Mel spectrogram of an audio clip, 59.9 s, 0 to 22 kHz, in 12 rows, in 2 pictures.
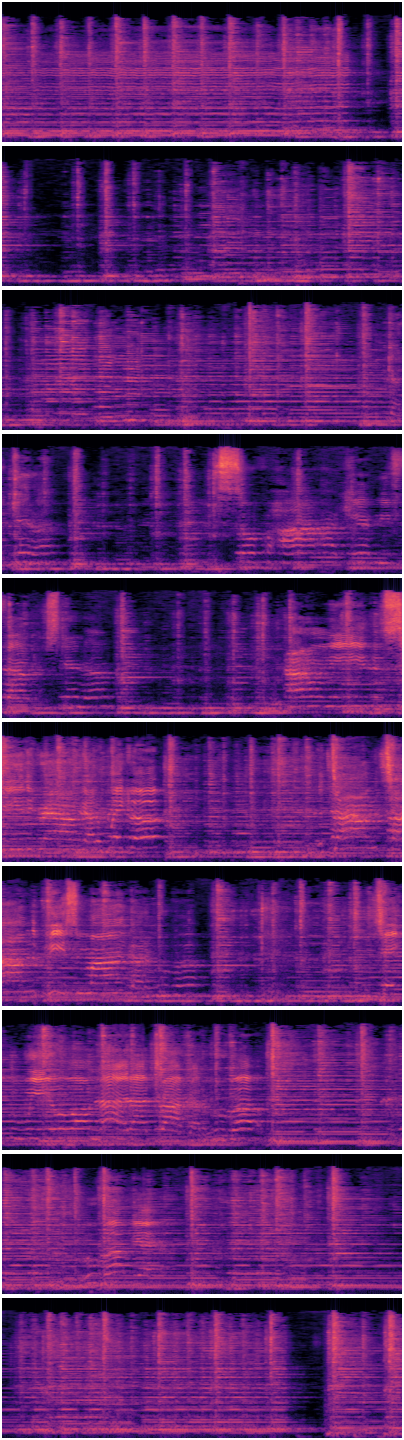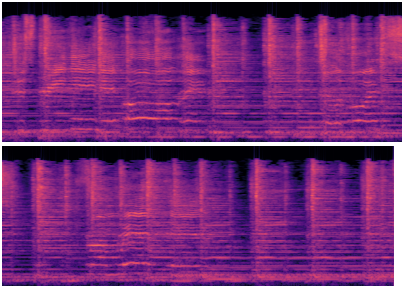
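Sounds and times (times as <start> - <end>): man singing: 0.0 - 4.6, 14.5 - 16.1, 17.6 - 21.8, 23.4 - 27.5, 28.8 - 33.0, 34.4 - 39.2, 40.7 - 42.8, 49.6 - 58.5
strummed acoustic guitar: 0.0 - 59.9.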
